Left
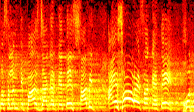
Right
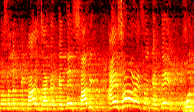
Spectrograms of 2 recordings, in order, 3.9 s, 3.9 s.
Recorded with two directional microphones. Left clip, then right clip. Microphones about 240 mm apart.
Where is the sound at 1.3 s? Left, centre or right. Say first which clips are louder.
Right 2 dB; left.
